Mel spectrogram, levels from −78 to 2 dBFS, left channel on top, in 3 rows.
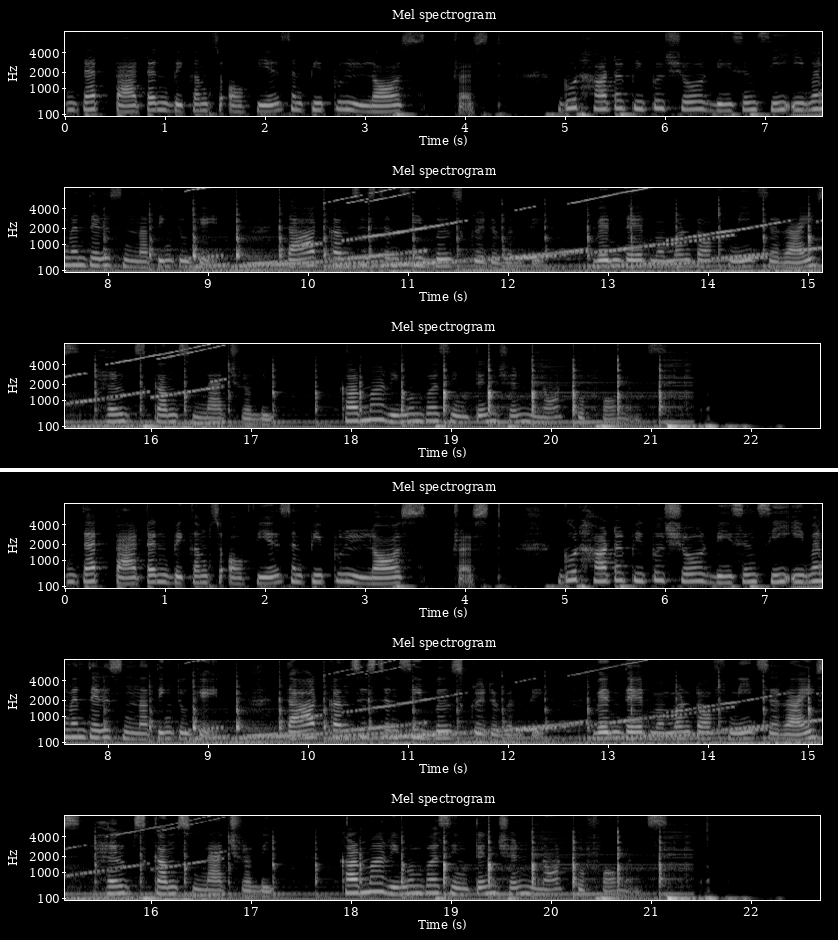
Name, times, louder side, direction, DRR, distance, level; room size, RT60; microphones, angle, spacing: voice 1, 0.0-3.6 3.9-4.2 4.6-9.2 9.4-12.4 12.8-17.2 17.9-21.3, right 2 dB, 65° right, 3.8 m, -35 dB
sound 1, 7.2-21.4, equal, 5° left, 7.9 m, -40 dB
sound 2, 8.8-16.7, left 3 dB, 50° left, 2.6 m, -35 dB
head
